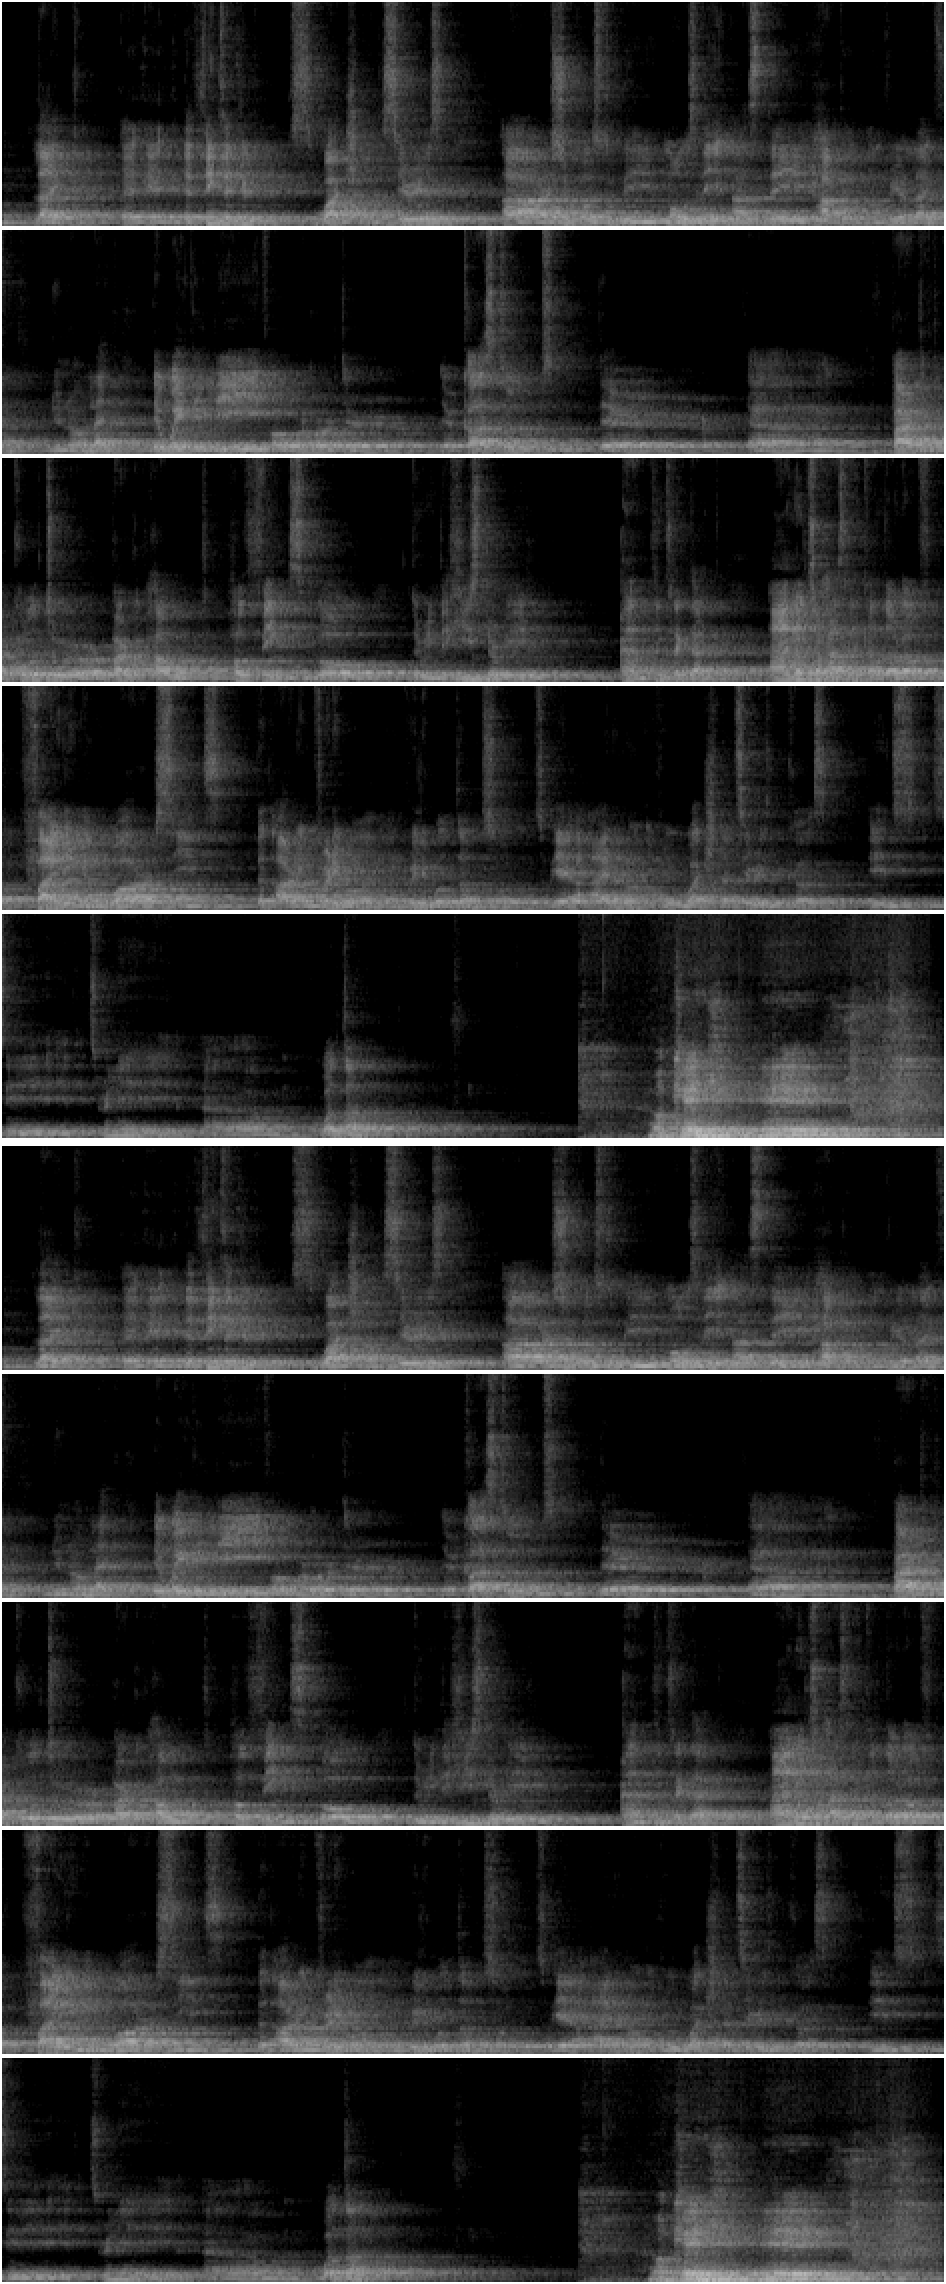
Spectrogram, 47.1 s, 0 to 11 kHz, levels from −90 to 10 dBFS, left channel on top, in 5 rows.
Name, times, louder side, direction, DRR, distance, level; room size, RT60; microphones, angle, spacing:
voice 1, 0.3-0.6 1.2-2.6 2.9-4.4 5.0-9.4 9.8-10.5 10.9-13.4 13.8-14.9 15.3-16.5 16.9-17.8 18.3-20.7 21.1-22.5 22.9-24.2 25.0-25.9 26.5-28.1 28.5-30.4 30.8-36.4 36.9-39.4 39.7-41.3, equal, 80° left, -2 dB, 1.5 m, -33 dB
voice 2, 44.1-46.9, equal, 40° left, -1 dB, 1.2 m, -25 dB
14.0 x 5.4 x 3.0 m, 2.9 s
head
